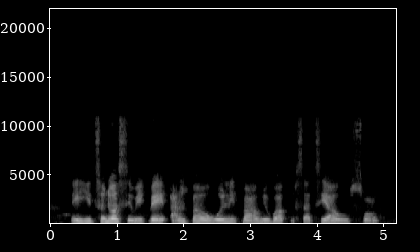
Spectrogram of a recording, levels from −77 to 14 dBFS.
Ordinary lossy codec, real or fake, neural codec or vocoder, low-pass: none; fake; codec, 24 kHz, 0.9 kbps, WavTokenizer, medium speech release version 1; 10.8 kHz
